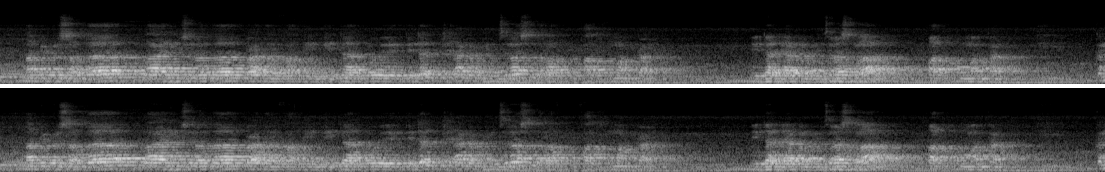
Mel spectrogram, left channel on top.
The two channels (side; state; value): both; normal; correlation 0.51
